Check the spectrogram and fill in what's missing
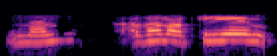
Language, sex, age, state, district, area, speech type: Hindi, female, 18-30, Madhya Pradesh, Chhindwara, urban, conversation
